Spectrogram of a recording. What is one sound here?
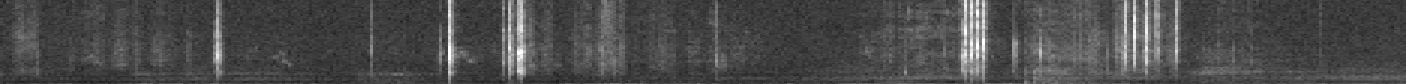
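A metal blade scrapes and clicks against a metal strip.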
